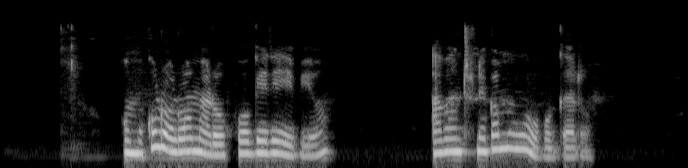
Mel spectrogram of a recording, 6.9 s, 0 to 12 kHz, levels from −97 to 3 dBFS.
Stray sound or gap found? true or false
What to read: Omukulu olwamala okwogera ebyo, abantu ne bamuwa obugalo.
false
